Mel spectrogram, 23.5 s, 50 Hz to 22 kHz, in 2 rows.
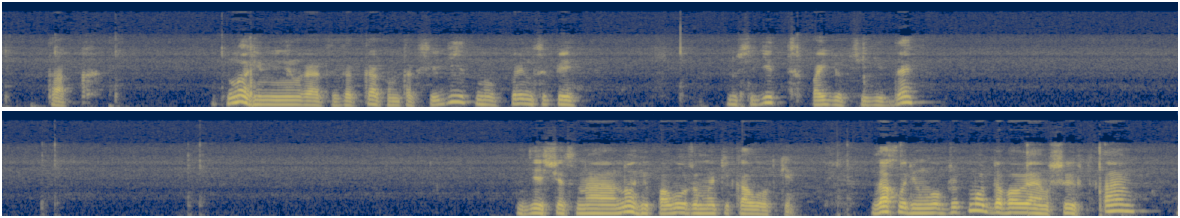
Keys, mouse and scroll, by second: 0.1 scroll up 2, 0.3 middle click, 0.6 scroll down 2, 1.2-2.3 middle drag, 2.3 scroll down 1, 2.6-3.1 scroll up 1, 3.1-6.9 middle drag, 7.6-8.1 middle drag, 8.9 KP_1, 12.2 click, 13.7 click, 20.3-20.9 drag, 22.8 shift+a.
